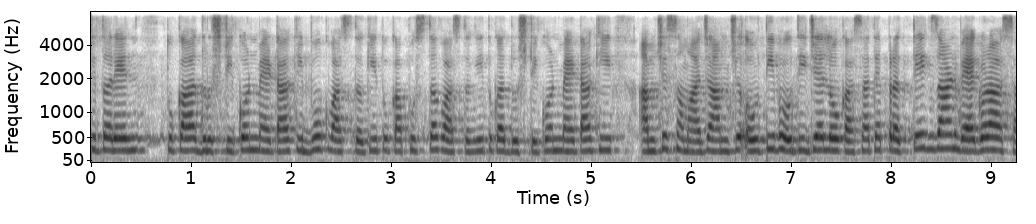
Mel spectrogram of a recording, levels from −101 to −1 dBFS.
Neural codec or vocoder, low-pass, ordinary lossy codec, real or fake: codec, 16 kHz, 4.8 kbps, FACodec; 7.2 kHz; none; fake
